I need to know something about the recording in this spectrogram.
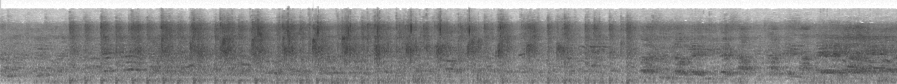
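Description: Spectators clap in a steady rhythm.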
